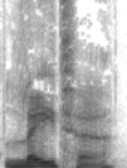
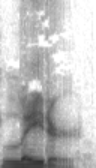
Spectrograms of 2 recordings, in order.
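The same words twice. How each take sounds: First: The t is pronounced crisply and fully. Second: The t is softened and lazily pronounced. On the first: The speaker calls it right. "would be much easier" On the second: The speaker calls it wrong. "American has a different way of pronouncing the words, and sometimes the laziness of a certain consonant"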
